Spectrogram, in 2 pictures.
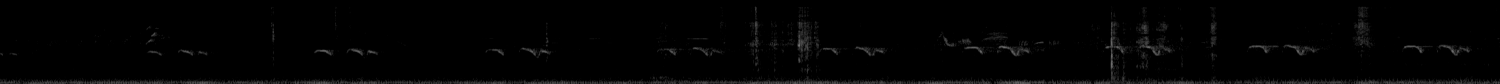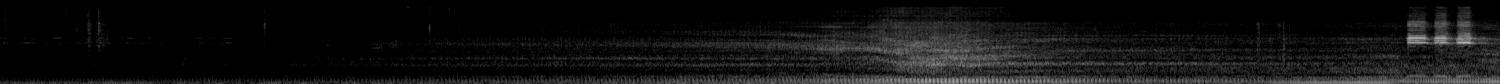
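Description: A small bird chirps short, repeated calls about once a second through the first half, with twigs and leaves crackling as the bush around the nest is handled. Then a motor vehicle passes, rising to its loudest about two-thirds of the way through and fading away. A few sharp clicks come near the end.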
